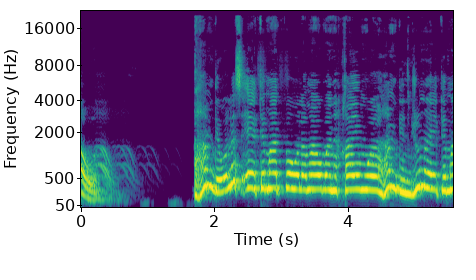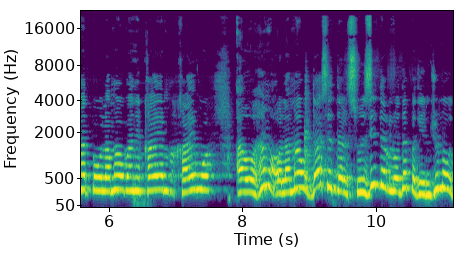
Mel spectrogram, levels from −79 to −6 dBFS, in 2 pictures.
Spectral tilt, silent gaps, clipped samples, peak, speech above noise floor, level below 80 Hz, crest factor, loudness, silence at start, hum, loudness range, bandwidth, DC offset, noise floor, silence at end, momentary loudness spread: -6 dB/octave; none; under 0.1%; 0 dBFS; 46 dB; -56 dBFS; 8 dB; -9 LUFS; 0 s; none; 2 LU; over 20 kHz; under 0.1%; -54 dBFS; 0 s; 4 LU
